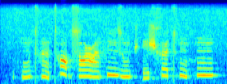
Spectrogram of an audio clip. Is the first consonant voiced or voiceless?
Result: voiceless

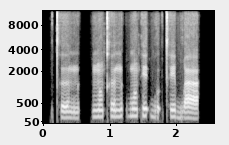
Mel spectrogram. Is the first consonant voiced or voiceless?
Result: voiceless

